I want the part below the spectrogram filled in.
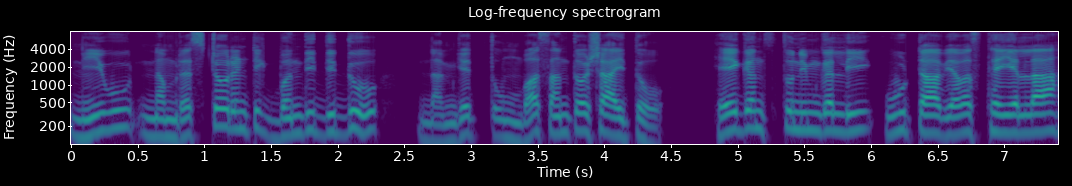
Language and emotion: Kannada, happy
